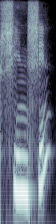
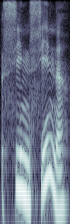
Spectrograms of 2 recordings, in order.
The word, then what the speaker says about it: Shinshin: Donc Shinshin et non Sin-Sin, le SH, de temps en temps, certaines personnes se trompent un petit peu.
